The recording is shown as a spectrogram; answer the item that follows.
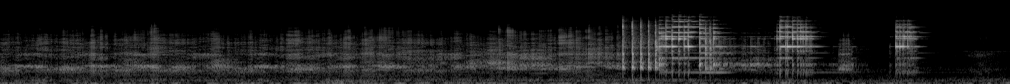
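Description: Roulette ball rolling around the track of a spinning wooden roulette wheel, a steady whirring roll. About six seconds in it drops and clatters against the diamonds and pocket frets in three ringing bursts of clicks, about a second apart, the loudest part, before settling in a pocket.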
